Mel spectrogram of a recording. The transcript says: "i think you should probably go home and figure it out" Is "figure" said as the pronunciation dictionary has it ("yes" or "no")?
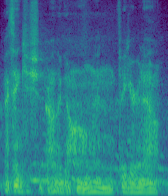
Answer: yes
